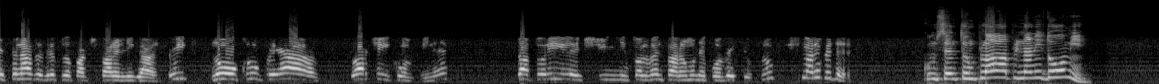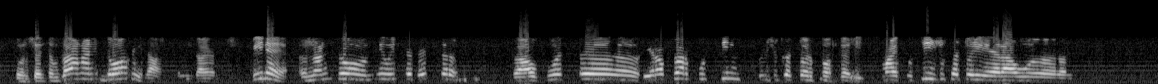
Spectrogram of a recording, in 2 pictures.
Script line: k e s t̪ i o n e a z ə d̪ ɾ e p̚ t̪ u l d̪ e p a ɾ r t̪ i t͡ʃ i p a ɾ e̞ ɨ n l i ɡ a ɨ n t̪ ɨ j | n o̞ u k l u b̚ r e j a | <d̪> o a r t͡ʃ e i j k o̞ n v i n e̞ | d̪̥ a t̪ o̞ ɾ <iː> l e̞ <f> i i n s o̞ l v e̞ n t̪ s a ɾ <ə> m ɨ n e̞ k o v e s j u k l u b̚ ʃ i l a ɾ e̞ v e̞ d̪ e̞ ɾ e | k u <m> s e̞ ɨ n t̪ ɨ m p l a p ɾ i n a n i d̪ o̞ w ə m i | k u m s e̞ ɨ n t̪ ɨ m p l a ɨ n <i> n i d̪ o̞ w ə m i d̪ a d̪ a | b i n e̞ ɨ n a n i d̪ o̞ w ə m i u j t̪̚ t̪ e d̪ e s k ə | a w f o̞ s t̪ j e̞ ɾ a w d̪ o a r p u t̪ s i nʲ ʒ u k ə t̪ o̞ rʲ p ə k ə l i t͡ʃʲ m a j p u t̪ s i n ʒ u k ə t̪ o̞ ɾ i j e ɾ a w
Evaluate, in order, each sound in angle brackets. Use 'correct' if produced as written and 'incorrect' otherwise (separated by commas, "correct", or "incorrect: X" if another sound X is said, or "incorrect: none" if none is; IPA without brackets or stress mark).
correct, correct, incorrect: ʃ, correct, correct, incorrect: a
